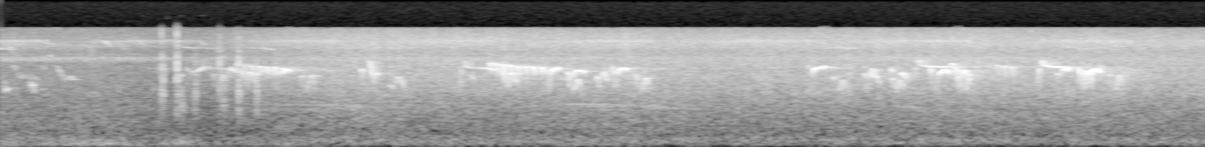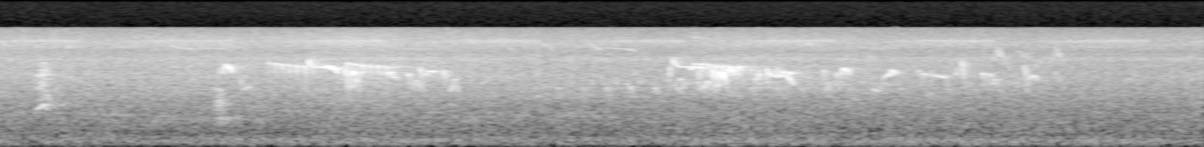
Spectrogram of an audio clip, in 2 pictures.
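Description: Small birds chirping in short bursts of quick falling notes, a burst every two or three seconds, over a faint steady outdoor hiss with a thin high whine.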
